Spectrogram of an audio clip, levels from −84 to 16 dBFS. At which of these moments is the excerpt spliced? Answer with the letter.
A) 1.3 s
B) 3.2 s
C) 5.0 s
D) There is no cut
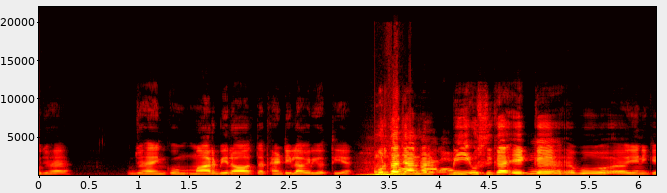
B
